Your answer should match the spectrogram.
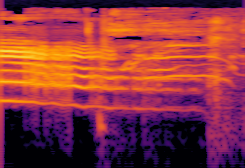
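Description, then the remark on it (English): A voice imitates a beheading scream as a radio-style sound effect for a vampire being beheaded: a loud, sustained high-pitched shriek with strong harmonics, wavering briefly before dropping off after under two seconds. “That's the sound that people make when they get beheaded.”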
